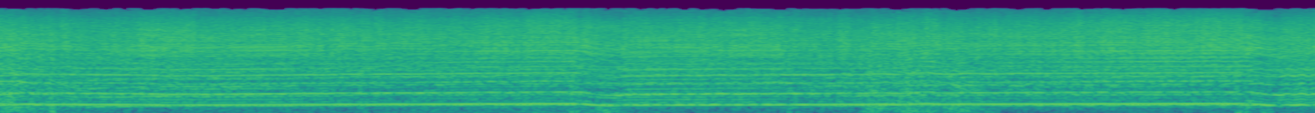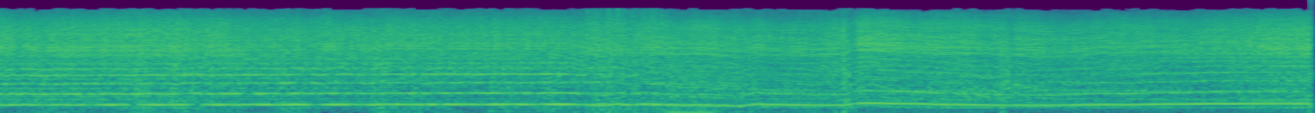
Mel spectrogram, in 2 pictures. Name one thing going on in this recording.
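A racing car engine screams at high revs, dipping briefly at each gear change.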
